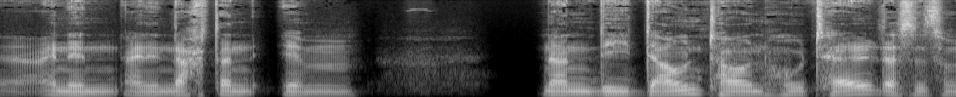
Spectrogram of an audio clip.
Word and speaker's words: Nadi: Das wird Nadi geschrieben, aber Nandi ausgesprochen.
